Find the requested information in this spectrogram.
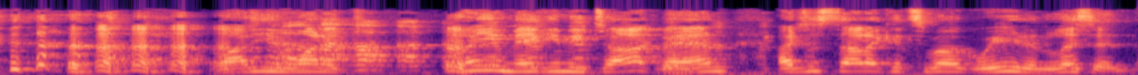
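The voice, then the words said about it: Impression of another speaker. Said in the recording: “Is that an impression of me? ... A little bit. ... That's not bad.”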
